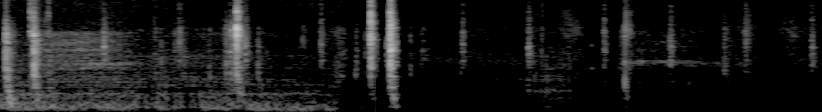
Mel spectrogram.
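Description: Hazard-warning flasher relay clicking in a stopped car, over the car's low running rumble, which cuts off a little under two seconds in; after that only the soft, regular clicks remain.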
